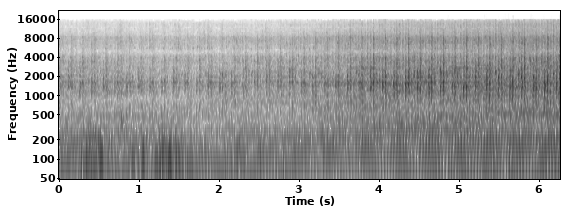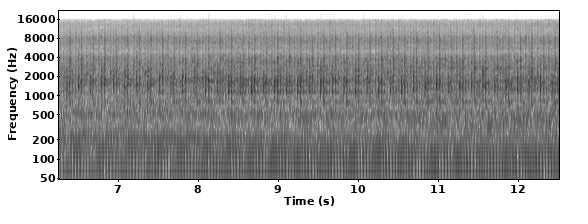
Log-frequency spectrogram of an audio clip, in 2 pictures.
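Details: Diesel at idle with an intermittent knock, hot or cold. Owner first suspected a turning valve shim, adjusted the valves, then wondered about piston pin or rings; knock persists: steady even knock about 3.5 per second, sharp over the engine note, piston slap.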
